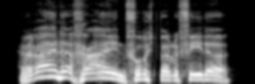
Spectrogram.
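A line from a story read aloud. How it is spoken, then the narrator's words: Called out. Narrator (German): rief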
